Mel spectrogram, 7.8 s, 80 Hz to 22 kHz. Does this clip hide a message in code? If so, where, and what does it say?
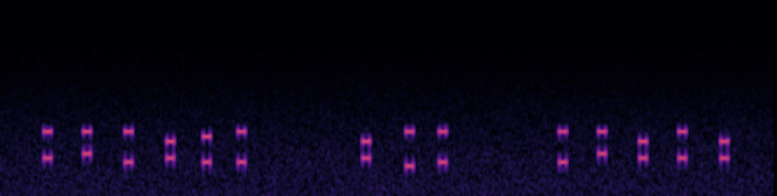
Yes: DTMF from 0.5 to 7.3 s, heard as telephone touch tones, dialled by hand, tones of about 70 ms. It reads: 9#6756 736 6#797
